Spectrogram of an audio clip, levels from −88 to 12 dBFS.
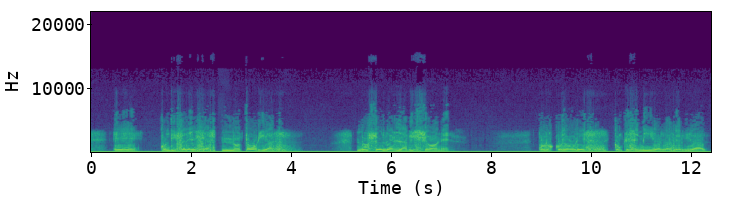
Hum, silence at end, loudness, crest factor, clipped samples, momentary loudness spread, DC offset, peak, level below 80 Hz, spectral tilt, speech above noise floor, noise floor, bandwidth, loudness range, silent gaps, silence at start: none; 0.1 s; -11 LUFS; 8 dB; under 0.1%; 13 LU; 30%; 0 dBFS; -38 dBFS; -5.5 dB/octave; 27 dB; -38 dBFS; 10 kHz; 3 LU; none; 0 s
